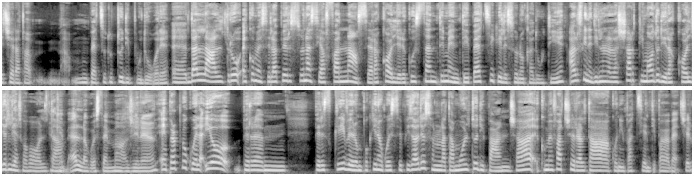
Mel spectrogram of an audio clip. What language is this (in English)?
Italian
